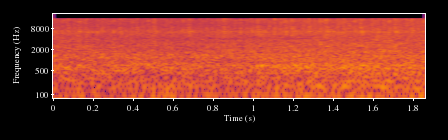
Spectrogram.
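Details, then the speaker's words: Mercedes-Benz W203 C240 with M112 engine, about 70,000 km, after a half engine overhaul, cover removed: even steady idle hum with no stumble, skip or dip, almost no vibration felt by hand; smooth idle, no misfire. "kalian dengerin suara mesinnya halus dan ini baru ini Oh saya tempel di tangan saya sama sekali Getaran tuh Hai arti ini masih jorok sangat normal tidak ada pincang sama sekali"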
